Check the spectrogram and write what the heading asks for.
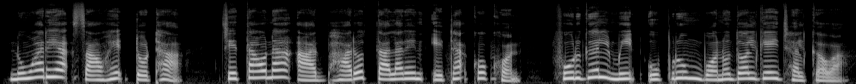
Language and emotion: Santali, neutral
